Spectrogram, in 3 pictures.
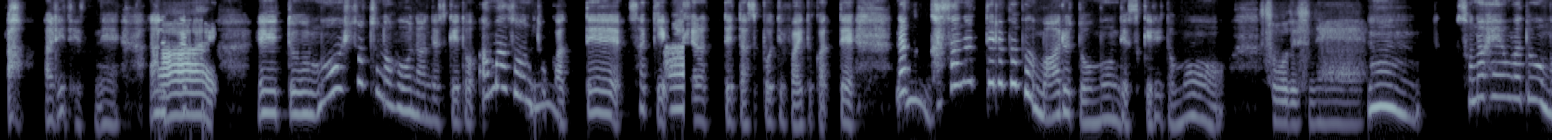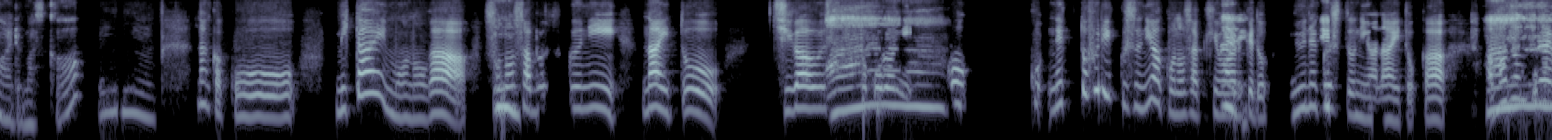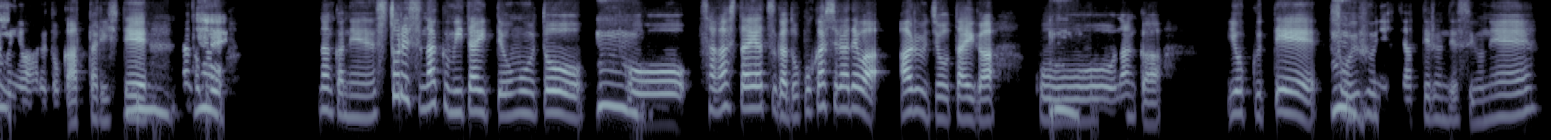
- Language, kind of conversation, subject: Japanese, advice, 定期購読やサブスクリプションが多すぎて、どれを解約すべきか迷っていますか？
- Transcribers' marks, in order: drawn out: "ああ"; drawn out: "ああ"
